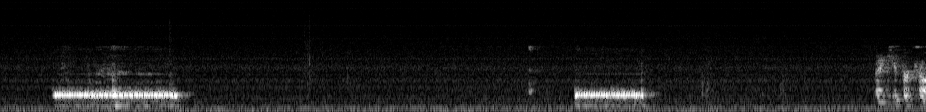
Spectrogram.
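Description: A telephone call to a county health department, Blount County, Tennessee: two long ringback tones a few seconds apart, steady and clear on the line, with a brief burst of sound starting at the end.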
